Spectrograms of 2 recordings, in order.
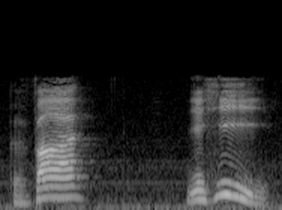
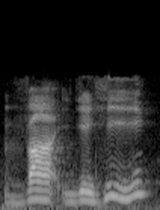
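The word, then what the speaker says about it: וַיְהִי: And this sign here, with the patach, which we can see here, indicates a secondary accent. Vayehi, so it's da da da, vayehi, even though it's really only two syllables. Vayehi, so it's da da da. There's this second that is very small and it's one counts as one syllable, da da. So vayehi.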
